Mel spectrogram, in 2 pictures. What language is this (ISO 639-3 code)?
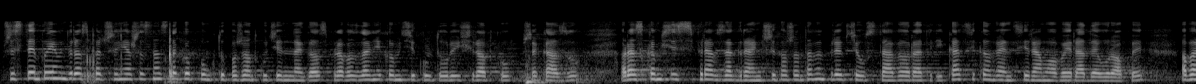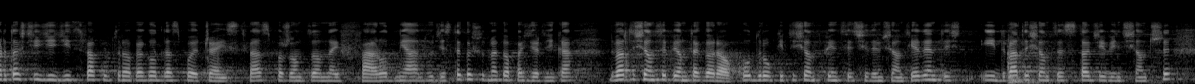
pol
